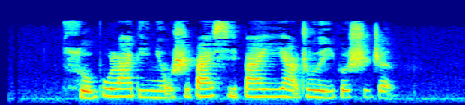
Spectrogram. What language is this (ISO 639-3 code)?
zho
